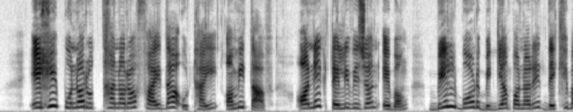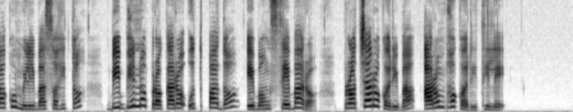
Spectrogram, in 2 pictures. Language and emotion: Odia, neutral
